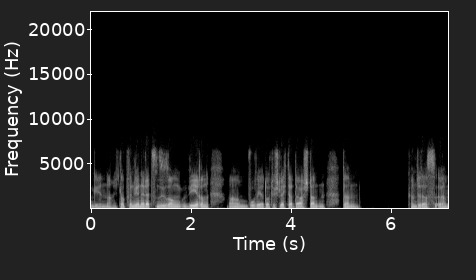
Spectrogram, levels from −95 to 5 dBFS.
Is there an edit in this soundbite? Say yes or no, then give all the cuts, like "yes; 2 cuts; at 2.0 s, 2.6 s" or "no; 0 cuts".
no; 0 cuts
